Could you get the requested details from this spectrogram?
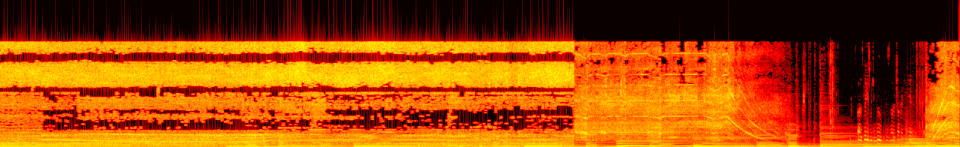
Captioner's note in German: Geräusch einer elektrischen Kettensäge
